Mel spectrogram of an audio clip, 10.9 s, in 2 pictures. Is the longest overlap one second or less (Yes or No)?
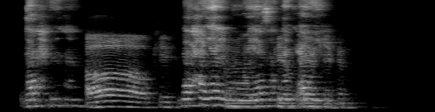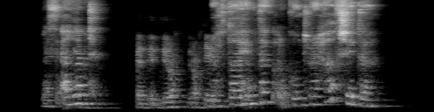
No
